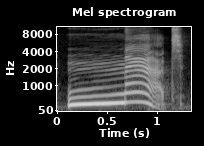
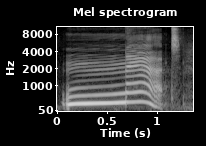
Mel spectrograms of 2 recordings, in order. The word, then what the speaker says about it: gnat: So GN says N. Help me say it. GN says N. Good job. Like in the word gnat. You see how I read that? Gnat. The G didn't say anything, but the N made the sound.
